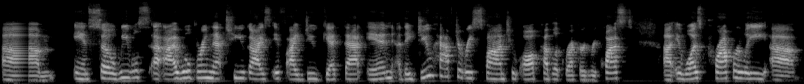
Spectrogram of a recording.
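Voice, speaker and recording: Fast, bright-voiced woman livestreamer. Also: high-pitched, rough recording. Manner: rambling, emphatic, many fillers and restarts. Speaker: YouTube commentary host. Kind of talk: casual livestream commentary.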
